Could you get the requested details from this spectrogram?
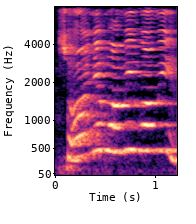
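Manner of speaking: put-on high, loud, whimpering boy; crying child. Boy crying out to his mother, high sob. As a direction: sob the name like a little boy. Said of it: "kata si Dino sambil nangis lagi".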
